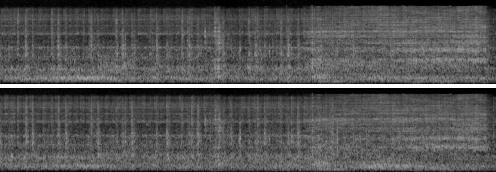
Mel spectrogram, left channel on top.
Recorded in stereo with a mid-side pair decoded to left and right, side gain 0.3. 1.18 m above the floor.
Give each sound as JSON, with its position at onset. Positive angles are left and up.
{"t": 2.0, "sound": "tearing paper", "azimuth_deg": 70, "distance_m": 3.0}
